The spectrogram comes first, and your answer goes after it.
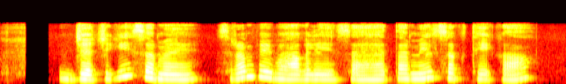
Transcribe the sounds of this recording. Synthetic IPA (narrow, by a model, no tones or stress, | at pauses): d͡ʒət͡ʃɡisəməj | sɾəmʋɪbʱaːɡlesəɦt̪amɪlsəkt̪ʰeka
